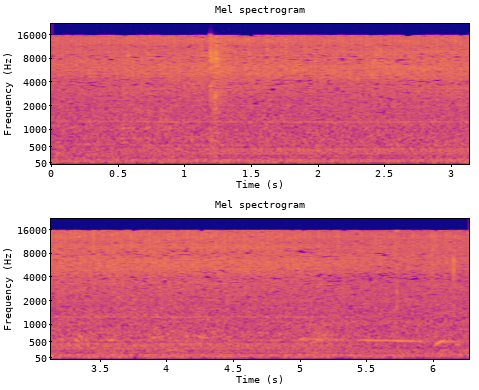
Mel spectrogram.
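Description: Fiat Strada pickup's four-cylinder engine idling steadily with the hood open.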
